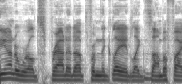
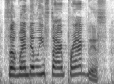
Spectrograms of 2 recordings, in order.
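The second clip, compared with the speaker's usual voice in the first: put-on eager kid voice; 12 semitones higher, 3 dB louder than usual.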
